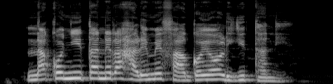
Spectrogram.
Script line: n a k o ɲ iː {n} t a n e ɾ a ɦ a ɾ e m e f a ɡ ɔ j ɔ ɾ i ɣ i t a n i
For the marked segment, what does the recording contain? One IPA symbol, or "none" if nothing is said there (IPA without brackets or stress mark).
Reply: none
